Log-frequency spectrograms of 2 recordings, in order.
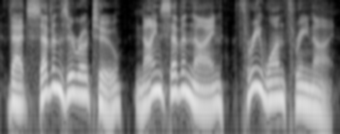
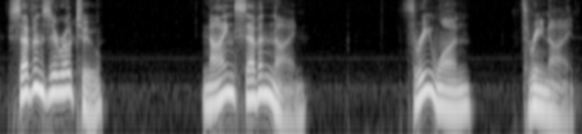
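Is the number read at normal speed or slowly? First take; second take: normal; slowly. First: The number is read at normal speed. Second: The number is read more slowly.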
